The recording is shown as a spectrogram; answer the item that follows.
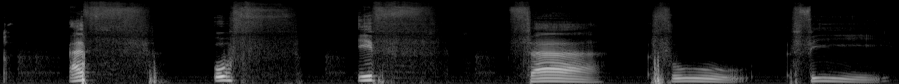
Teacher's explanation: The lip letter fa is characterized by hums and rakhawa, so the breath and sound flow easily. Also, since it is a letter of istifal and infitah, it will always be recited light or with tarqiq.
